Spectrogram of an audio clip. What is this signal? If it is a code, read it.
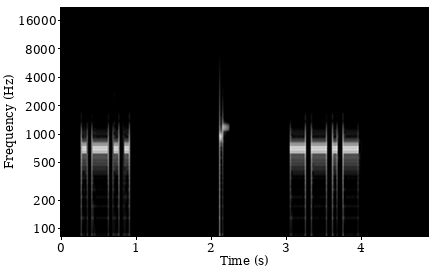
Morse code, heard as a keyed tone, about 17 wpm, 700 Hz. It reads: L Q
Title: Single Character (Letter:Number:Punctuation:Prosign) 17wpm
